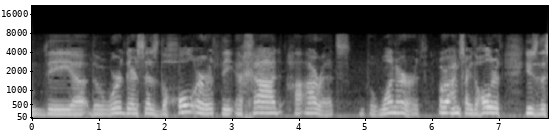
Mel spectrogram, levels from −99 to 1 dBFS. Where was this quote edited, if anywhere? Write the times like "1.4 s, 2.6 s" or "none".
6.0 s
